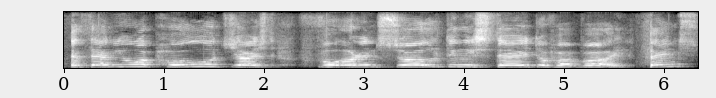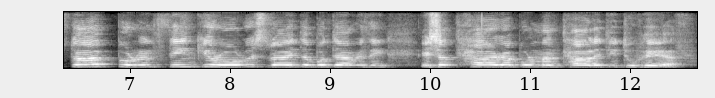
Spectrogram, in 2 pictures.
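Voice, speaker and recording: A man's voice: extremely high pitch, fairly even intonation, takes it slowly, few pauses, darkish tone, roomy sound, low-quality recording. A man reading a prepared critique in a blunt, profane, lecturing manner. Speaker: video critic. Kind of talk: reading a prepared response video.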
